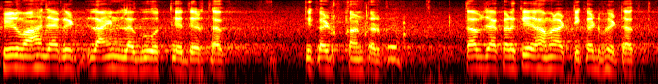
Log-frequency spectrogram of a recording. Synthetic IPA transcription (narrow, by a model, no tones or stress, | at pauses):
pʰɪɾʋɐɦãd͡ʒaːkelaːɪnlɐɡuot̪ːed̪eːɾt̪ək | ʈɪkəʈkə̃ɳʈəɾpe | t̪ɐbd͡ʒaːkəɾkeɦɐmɾaʈɪkəʈbʱeːʈək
